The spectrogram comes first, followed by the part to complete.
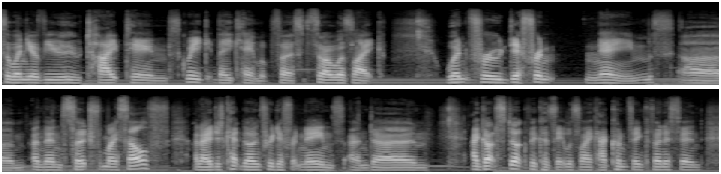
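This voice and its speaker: Speaking with an English accent at a moderate pace, a man uses a bright, sharp, fairly high voice with fairly even intonation. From England. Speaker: streamer. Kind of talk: casual chat. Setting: live stream. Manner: hesitant, many fillers.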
